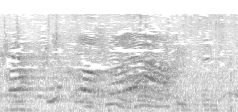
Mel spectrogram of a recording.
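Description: Young goat kid bleating in high, quavering calls: a short call at the start, then a longer wavering one around the middle.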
